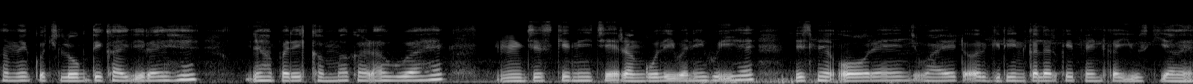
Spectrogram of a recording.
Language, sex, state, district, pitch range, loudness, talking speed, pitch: Hindi, male, Maharashtra, Solapur, 125-180 Hz, -21 LUFS, 160 wpm, 170 Hz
